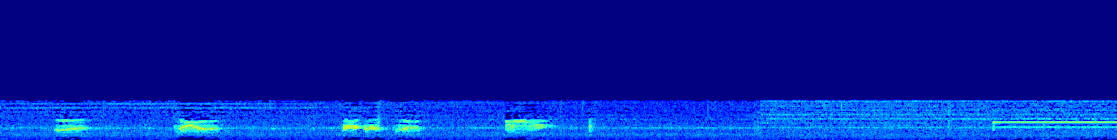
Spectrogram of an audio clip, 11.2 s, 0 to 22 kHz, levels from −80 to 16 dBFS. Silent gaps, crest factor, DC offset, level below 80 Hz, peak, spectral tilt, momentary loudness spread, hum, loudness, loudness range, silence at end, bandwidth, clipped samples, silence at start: none; 22 dB; under 0.1%; -76 dBFS; -14 dBFS; 4.5 dB/octave; 21 LU; none; -31 LUFS; 14 LU; 0 s; 6.8 kHz; under 0.1%; 0 s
